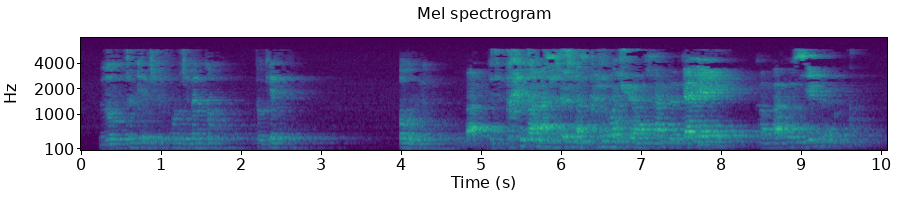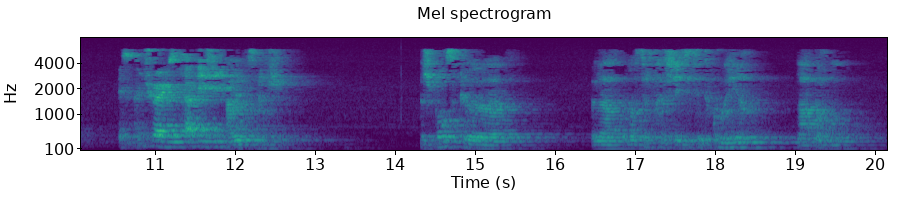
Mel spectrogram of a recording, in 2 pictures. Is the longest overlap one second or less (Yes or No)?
No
